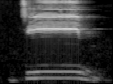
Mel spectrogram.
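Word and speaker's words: ج: অনেকেই দেখা যায় জিম হরফটা এভাবে বলে জিম ঝিম ঝিম বলে বাতাস বের করে দিয়ে বাতাস বের করা যাবে না। বরং বাতাসটাকে আটকিয়ে শক্ত করে বলবেন। জিম জিম এভাবে আচ্ছা ঠিক আছে।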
